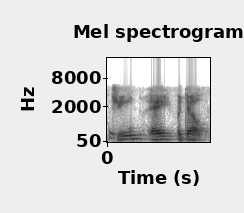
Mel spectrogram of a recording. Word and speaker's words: Gene Badal: so that we've guided exactly how you would pronounce it yourself Jean a biguel perfect um so tell me a little bit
